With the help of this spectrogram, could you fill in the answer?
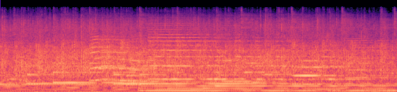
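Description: An audience applauds the King of Kings steadily for several seconds, a dense wash of clapping laid over sustained keyboard chords that shift pitch partway through; no one speaks.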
